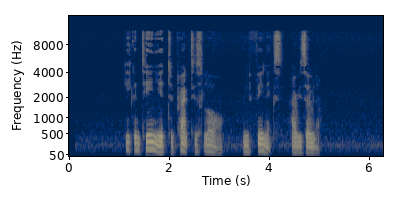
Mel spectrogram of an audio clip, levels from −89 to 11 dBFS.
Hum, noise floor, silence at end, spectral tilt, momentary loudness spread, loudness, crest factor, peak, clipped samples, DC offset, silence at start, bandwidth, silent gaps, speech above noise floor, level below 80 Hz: none; -69 dBFS; 1.3 s; -4.5 dB/octave; 14 LU; -32 LUFS; 22 dB; -12 dBFS; under 0.1%; under 0.1%; 1.15 s; 11.5 kHz; none; 38 dB; -74 dBFS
